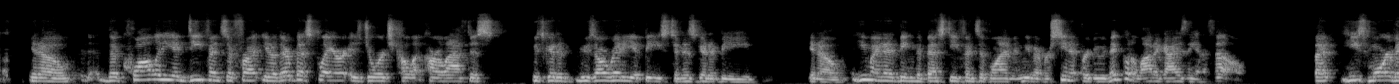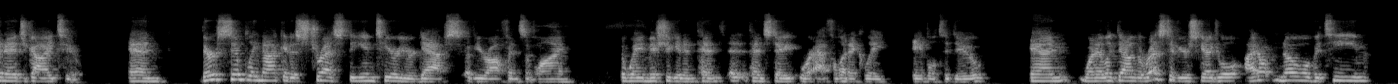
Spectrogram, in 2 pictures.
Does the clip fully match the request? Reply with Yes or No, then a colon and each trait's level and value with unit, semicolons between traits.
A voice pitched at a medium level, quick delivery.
Yes: medium, 155 Hz; fast, 220 wpm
